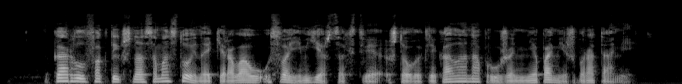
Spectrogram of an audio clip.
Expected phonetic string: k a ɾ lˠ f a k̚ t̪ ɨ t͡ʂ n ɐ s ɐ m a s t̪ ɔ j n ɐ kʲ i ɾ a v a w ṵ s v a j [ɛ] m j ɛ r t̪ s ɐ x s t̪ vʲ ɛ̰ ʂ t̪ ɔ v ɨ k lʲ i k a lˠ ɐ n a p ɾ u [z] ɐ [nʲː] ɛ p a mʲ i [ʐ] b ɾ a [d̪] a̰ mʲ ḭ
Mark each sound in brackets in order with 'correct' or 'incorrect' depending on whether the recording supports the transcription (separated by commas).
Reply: incorrect, incorrect, correct, correct, incorrect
